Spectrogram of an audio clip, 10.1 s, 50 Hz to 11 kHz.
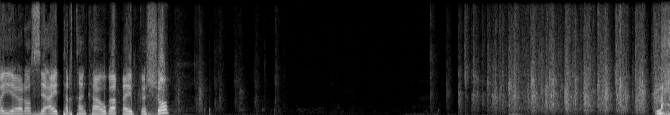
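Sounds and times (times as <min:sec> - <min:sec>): audience applauding: 0:02.6 - 0:04.2, 0:06.6 - 0:10.0.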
